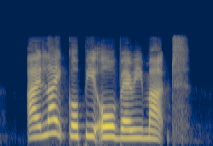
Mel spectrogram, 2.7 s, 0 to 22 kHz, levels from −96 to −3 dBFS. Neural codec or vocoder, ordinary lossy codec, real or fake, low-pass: codec, 16 kHz, 1 kbps, X-Codec, HuBERT features, trained on LibriSpeech; none; fake; none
